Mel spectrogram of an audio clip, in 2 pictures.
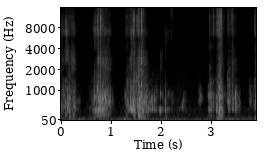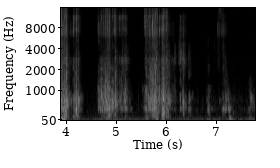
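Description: A small white soft rubber spiky ghost squishy toy is squeezed and stretched with fingers and scratched with nails. The result is a run of crunchy, crackling squishes and squeaks in uneven bursts, with bright scratchy edges over a low, steady hum.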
